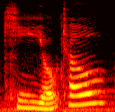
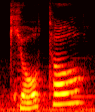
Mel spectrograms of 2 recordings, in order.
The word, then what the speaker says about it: Kyoto: uh travel content, but so many people pronounce it Kyoto the the city, but it's Kyoto. Like they bro they break it up in like a funny way.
